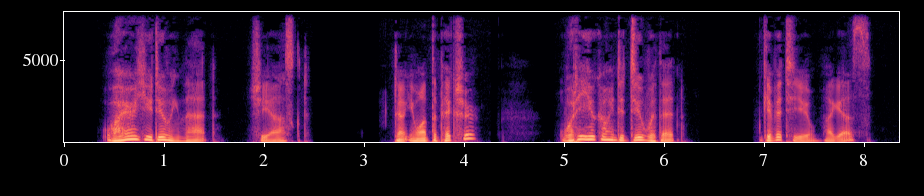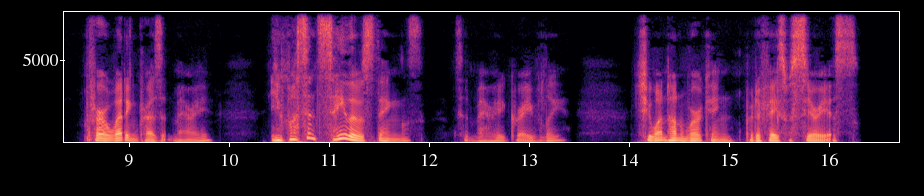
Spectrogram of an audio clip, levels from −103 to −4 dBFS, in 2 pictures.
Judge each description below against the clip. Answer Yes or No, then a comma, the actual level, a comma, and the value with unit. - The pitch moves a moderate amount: No, wide, 8.2 semitones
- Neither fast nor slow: Yes, average, 170 wpm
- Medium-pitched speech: No, low, 115 Hz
